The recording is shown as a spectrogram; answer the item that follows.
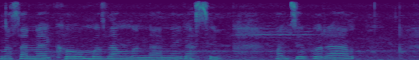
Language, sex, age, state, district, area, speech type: Bodo, female, 18-30, Assam, Udalguri, rural, spontaneous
